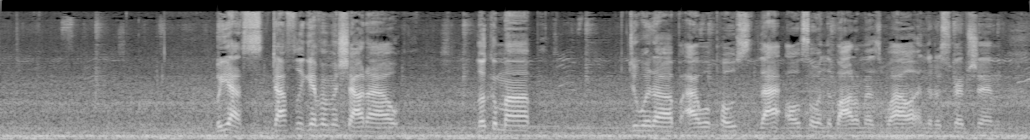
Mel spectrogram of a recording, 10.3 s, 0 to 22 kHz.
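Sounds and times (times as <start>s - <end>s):
road noise inside a moving car: 0.0s - 10.2s
speech: 2.2s - 4.2s, 4.8s - 5.6s, 6.3s - 10.2s.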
